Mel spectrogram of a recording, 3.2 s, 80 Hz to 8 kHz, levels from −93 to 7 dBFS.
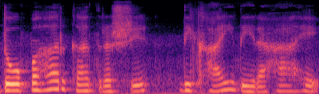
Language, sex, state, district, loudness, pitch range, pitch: Hindi, female, Madhya Pradesh, Dhar, -20 LUFS, 175-205 Hz, 190 Hz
